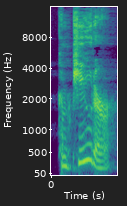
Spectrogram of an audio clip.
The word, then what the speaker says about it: computer: 네, 강세가 중간 음절에 있죠. 자, 근데 만약에 이것을 computer, computer 이렇게 발음하면 다다닥 이렇게 지나가는 느낌이 들기 때문에 강세 음절을 조금 늘려줍니다. computer, computer 이렇게요.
